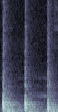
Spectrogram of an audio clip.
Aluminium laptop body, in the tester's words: there's really no flex anywhere in the body it's very rigid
